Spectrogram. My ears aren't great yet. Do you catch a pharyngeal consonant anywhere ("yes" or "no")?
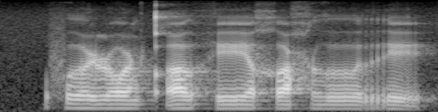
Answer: yes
